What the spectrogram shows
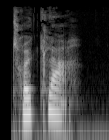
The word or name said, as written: trykklar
